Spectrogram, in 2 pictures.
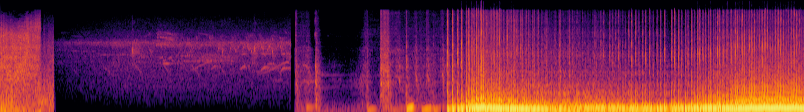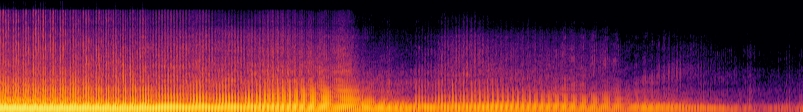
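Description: An engine starts suddenly after a few clicks and runs loudly, its pitch rising as it revs up and holding steady. About fourteen seconds in the pitch steps down, and the sound fades out near the end.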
